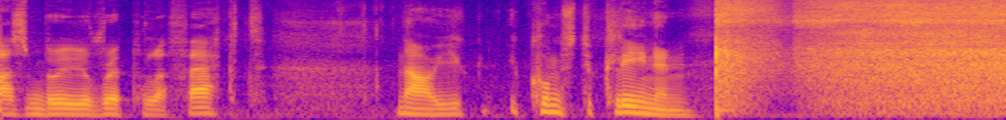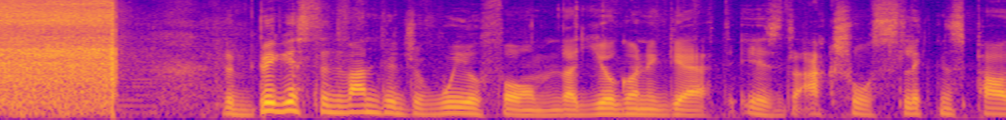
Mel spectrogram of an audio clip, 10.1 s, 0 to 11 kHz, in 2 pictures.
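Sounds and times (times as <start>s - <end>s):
liquid spraying from nozzle: 3.6s - 5.6s.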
